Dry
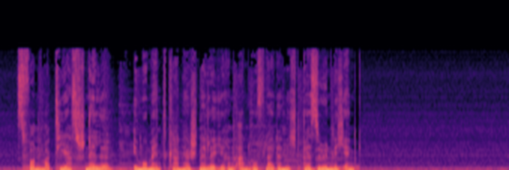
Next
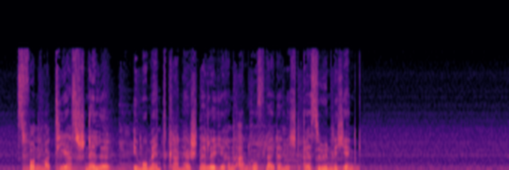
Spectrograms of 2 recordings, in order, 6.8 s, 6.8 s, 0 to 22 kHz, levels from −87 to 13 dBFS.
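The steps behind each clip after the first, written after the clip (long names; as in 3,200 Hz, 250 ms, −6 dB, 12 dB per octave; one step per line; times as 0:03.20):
octave-band graphic EQ 125/250/500/1,000/2,000/4,000 Hz −11/−4/+12/+4/+7/+12 dB
level −8.5 dB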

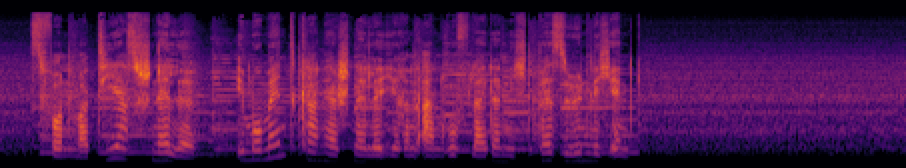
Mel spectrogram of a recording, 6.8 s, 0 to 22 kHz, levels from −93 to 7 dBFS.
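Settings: high-pass filter 1,100 Hz 24 dB per octave
level +2 dB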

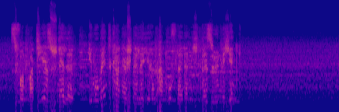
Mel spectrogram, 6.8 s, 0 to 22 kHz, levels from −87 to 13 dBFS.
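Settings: hearing-aid frequency compression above 3,000 Hz 1.5 to 1
soft clipping −22.5 dBFS, distortion −12 dB
string-ensemble chorus
level −5.5 dB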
